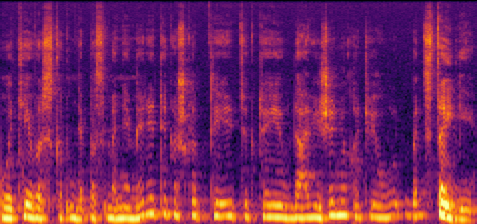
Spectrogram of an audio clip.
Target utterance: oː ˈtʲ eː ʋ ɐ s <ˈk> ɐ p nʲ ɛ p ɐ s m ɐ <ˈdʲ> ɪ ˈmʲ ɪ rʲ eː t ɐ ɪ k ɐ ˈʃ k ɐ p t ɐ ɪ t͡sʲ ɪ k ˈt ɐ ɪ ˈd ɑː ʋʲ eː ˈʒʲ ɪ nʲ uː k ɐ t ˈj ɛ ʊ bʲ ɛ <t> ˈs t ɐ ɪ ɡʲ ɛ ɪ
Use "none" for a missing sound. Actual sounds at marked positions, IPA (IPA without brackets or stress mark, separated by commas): k, nʲ, t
